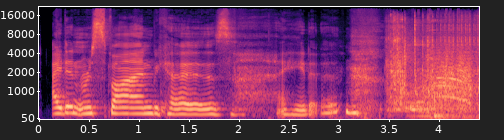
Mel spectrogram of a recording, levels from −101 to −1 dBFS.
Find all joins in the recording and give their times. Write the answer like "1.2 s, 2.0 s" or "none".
3.5 s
